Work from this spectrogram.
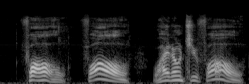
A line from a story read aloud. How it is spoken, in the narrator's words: Tom shouted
